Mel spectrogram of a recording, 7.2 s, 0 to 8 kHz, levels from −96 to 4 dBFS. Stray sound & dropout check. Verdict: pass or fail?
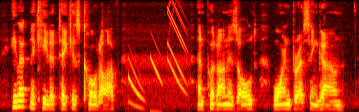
fail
